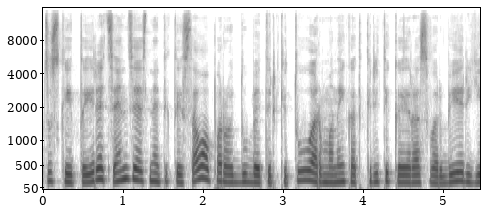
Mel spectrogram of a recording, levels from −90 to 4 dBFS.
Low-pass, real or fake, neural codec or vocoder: 14.4 kHz; real; none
